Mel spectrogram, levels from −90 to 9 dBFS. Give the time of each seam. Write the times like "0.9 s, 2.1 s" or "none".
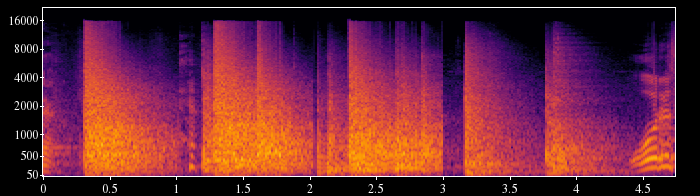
1.0 s, 2.0 s, 3.0 s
